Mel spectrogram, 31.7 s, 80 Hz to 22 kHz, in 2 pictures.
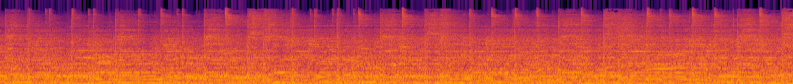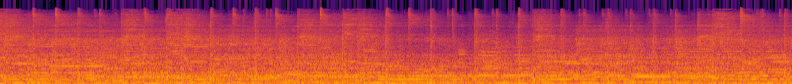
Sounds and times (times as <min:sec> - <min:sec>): Guitar: 0:00.0 - 0:31.7.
